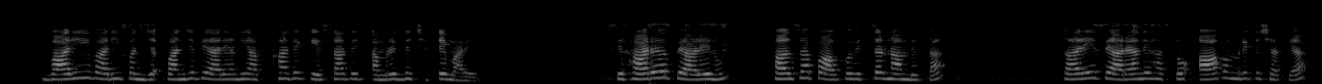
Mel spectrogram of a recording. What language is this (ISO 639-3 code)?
pan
